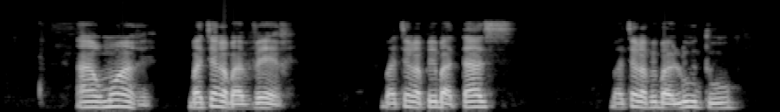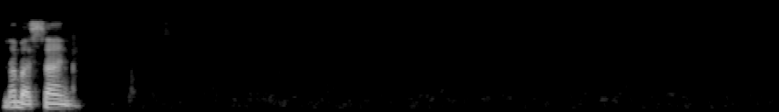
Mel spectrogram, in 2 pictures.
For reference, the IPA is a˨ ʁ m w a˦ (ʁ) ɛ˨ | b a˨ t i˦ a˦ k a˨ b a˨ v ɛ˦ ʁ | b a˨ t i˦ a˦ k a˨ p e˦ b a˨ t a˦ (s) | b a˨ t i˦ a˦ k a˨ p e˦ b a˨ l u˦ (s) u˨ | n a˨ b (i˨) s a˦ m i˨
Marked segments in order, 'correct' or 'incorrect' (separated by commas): correct, correct, incorrect, incorrect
